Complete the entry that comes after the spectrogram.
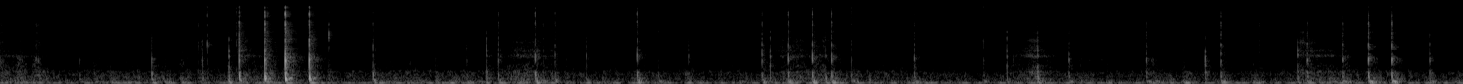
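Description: A plastic pen tip traces and scratches over a paper sticker on a glossy baking textbook cover and the cover next to it. Quiet, dry scratching is punctuated by short, sharp ticks, with a louder cluster early on, over a steady low hum.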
